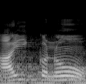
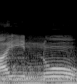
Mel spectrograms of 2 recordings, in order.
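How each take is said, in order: First: The word starts with a K sound. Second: The word starts with an N sound. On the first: The speaker calls it wrong. "Silent ही होगा हमेशा" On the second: The speaker calls it right. "एक professor ने कहा I नो"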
